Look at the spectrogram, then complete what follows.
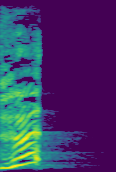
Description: grunt lift; discordia

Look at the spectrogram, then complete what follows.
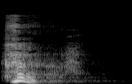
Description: sigh, berserker; cuchulainn

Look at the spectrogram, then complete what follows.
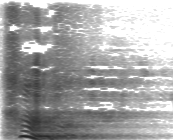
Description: thinking light; smite; voicepack; hel

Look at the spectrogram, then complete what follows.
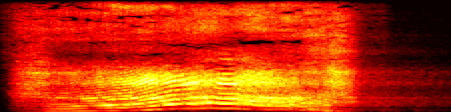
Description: battlecry passion; chaac

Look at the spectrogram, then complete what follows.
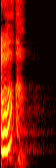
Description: surprised light; smite; voicepack; hel

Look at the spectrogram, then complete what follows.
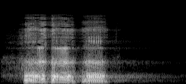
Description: heh heh, voice; Smite; ymir skin14

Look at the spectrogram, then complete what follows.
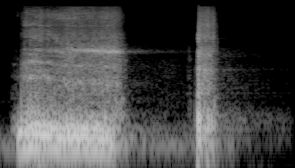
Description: nv tongue; smite; voicepack; hachiman

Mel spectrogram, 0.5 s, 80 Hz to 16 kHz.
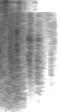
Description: armor; god artemis; smite; artemis v3 skin15

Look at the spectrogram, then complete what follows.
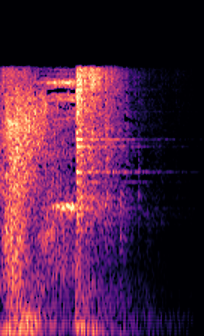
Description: lobby landing; smite; chronos

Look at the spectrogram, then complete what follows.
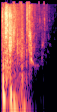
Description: minion footstep dirt; smite; npc; roman archer

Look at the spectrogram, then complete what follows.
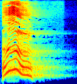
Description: "ugh"; smite; voicepack; nike

